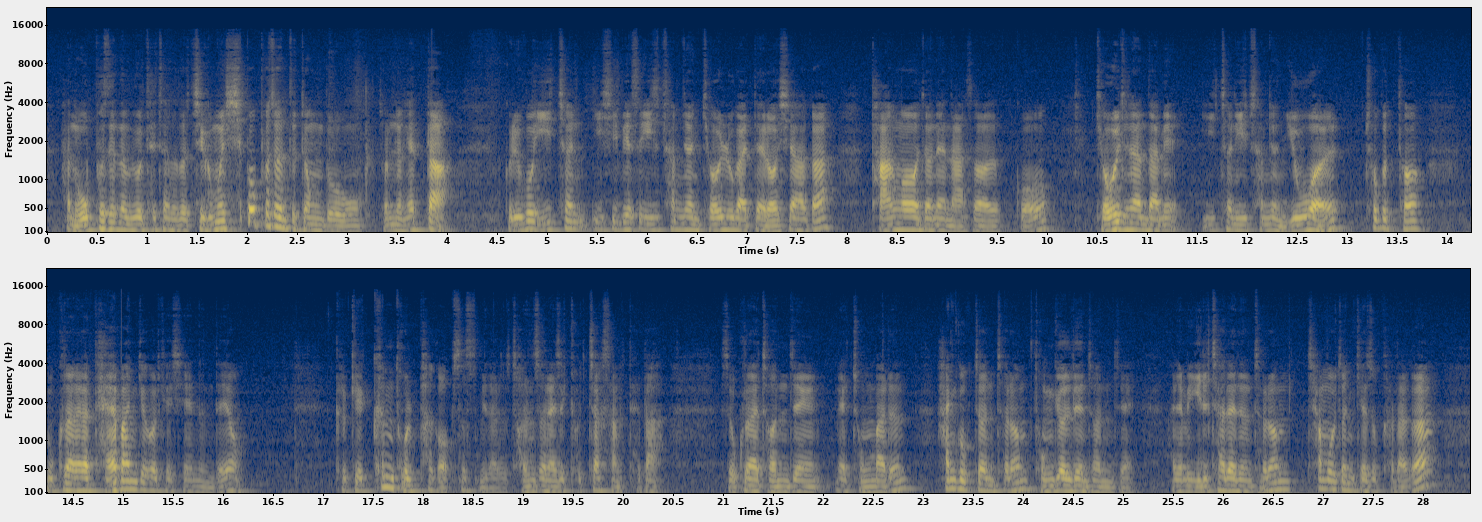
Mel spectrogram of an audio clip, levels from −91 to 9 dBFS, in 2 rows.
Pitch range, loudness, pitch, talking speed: 105-130 Hz, -21 LUFS, 115 Hz, 275 characters per minute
